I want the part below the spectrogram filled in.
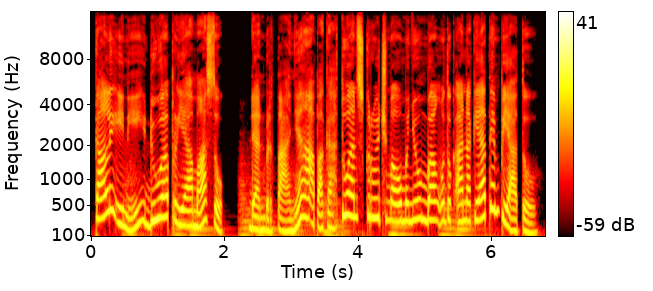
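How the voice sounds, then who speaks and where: Lively woman narrating a children's story. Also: high-pitched, a little slow, soft background music.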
